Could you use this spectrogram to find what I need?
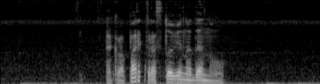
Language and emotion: Russian, neutral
